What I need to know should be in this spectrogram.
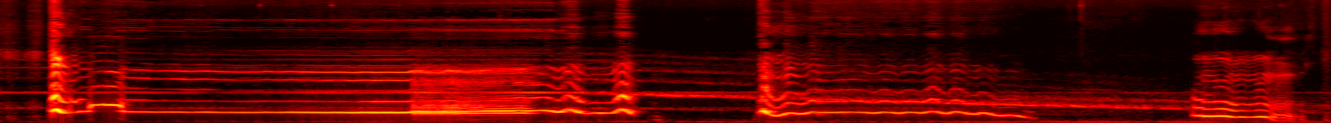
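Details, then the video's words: Wolfdog howling with sirens, long sustained howls that waver and slide downward, with a steady background tone and a burst of noise partway through. "Wolfdog howling with Sirens"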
